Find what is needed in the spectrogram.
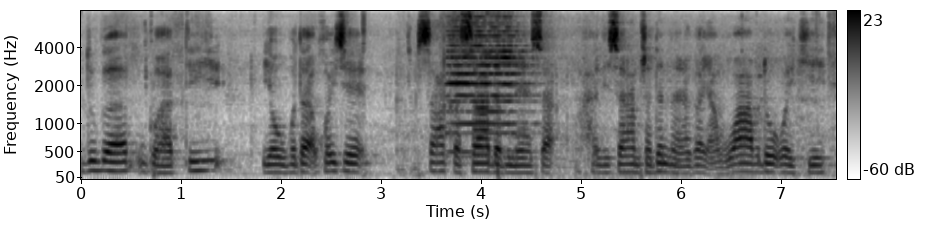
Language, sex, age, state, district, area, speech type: Manipuri, male, 18-30, Manipur, Bishnupur, rural, spontaneous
